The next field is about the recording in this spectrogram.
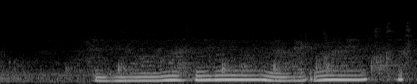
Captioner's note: humming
